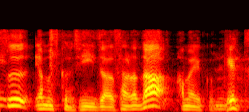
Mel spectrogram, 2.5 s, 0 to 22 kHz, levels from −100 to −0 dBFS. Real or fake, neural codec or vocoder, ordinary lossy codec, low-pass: fake; codec, 24 kHz, 6 kbps, HILCodec; none; 7.2 kHz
